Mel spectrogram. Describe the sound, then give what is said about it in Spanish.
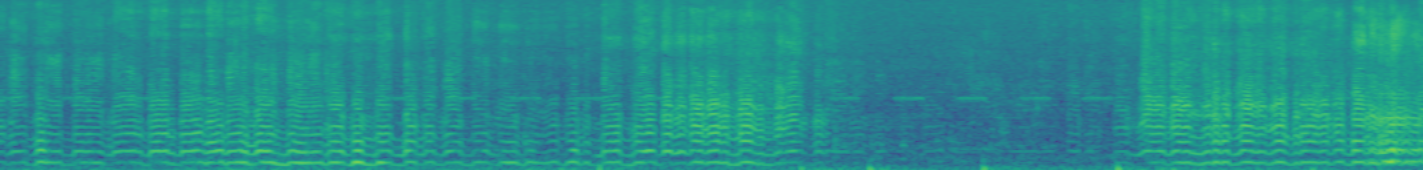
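A housefly buzzes in flight, a steady droning hum whose pitch wavers and swoops as it moves, briefly fading a little before growing loud again. No voices. “Mi cerebro zumba como el vuelo azaroso de la mosca,”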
